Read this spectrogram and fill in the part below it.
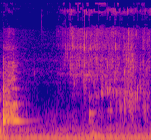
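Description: A brief splash as water pours off pho noodles being strained, followed by a soft steady trickle and drain.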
